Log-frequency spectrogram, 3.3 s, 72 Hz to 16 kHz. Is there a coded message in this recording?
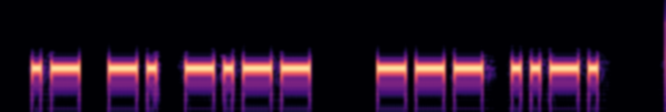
Yes: Morse code from 0.2 to 3.0 s, heard as a keyed tone, about 25 wpm, 600 Hz. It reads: ANY OF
